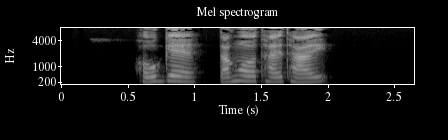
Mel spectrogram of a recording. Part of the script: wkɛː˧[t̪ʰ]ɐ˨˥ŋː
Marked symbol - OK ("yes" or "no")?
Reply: no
